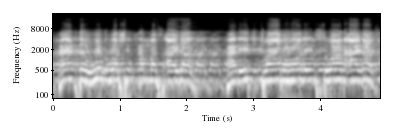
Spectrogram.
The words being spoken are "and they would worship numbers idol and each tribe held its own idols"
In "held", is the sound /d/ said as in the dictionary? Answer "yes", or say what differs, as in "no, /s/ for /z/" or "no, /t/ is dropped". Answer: no, /d/ is dropped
